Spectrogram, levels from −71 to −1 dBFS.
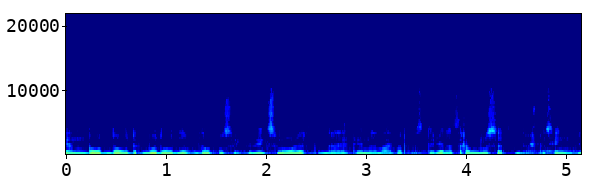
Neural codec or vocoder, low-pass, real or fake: codec, 24 kHz, 0.9 kbps, WavTokenizer, medium speech release version 2; 10.8 kHz; fake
